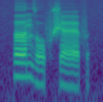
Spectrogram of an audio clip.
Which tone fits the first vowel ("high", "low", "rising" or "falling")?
high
